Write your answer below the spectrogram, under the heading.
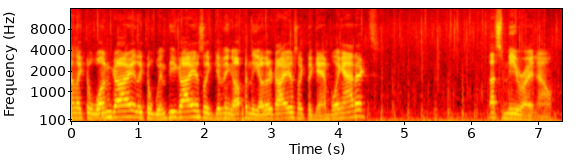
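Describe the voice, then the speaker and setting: A man with an American accent speaks at a moderate pace and fairly high pitch, with ordinary pitch variation and very even loudness. Long, frequent pauses break up his speech against noticeable background noise. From California. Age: 20s. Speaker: gaming streamer. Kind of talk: live gameplay stream chat. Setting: live stream. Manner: casual, rambling filler words.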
